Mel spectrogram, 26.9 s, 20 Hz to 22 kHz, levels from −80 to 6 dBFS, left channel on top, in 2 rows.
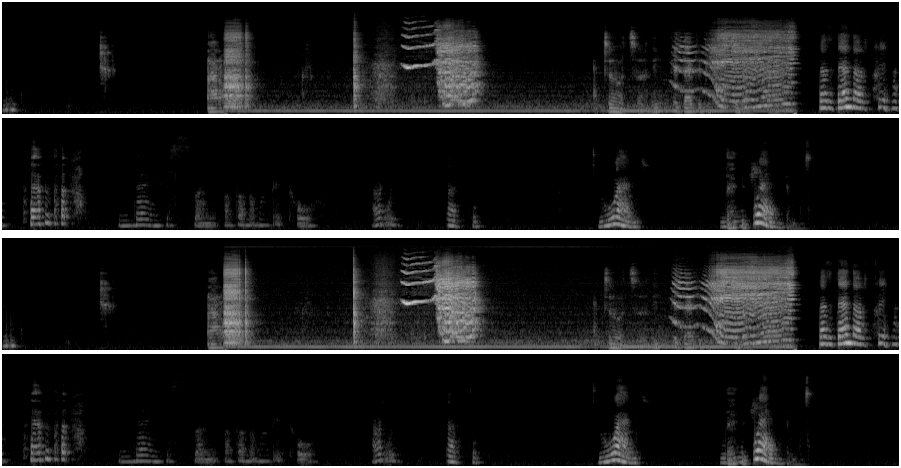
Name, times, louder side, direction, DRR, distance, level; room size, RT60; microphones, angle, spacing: voice 1, 3.1-3.4 4.5-4.7 9.0-11.9 24.3-24.8, left 2 dB, 30° left, 2 dB, 0.7 m, -44 dB
sound 1, 3.3-4.3 4.6-4.8 5.1-8.6 8.9-9.0 9.2-11.9, right 6 dB, 85° right, 0.5 m, -26 dB
voice 2, 12.3-13.3 19.0-19.2 20.1-20.3 22.4-23.0 24.2-25.1, right 2 dB, 20° right, 4 dB, 0.4 m, -33 dB
voice 3, 13.9-14.7 15.2-16.1 16.3-17.6 17.9-18.1 19.1-19.4 22.7-22.9, left 2 dB, 60° left, 3 dB, 0.8 m, -47 dB
2.9 x 2.3 x 2.4 m, 0.26 s
head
